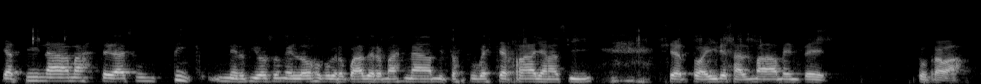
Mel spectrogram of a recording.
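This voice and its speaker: A man in his forties giving a talk on child development, dramatic and full of rhetorical questions and drawn-out repetitions. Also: medium pitch, level tone. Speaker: parenting educator. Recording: tinny, phone-like sound.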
